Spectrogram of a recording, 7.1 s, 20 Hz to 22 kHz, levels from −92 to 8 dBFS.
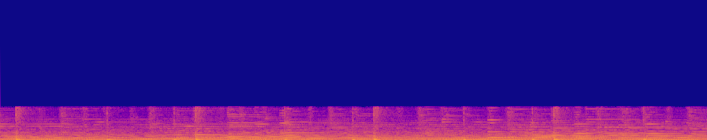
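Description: No technical faults are audible anywhere in the audio.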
